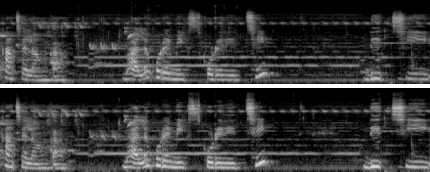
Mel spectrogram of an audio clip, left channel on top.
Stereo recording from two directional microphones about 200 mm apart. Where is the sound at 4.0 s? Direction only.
25° right (ahead or behind).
